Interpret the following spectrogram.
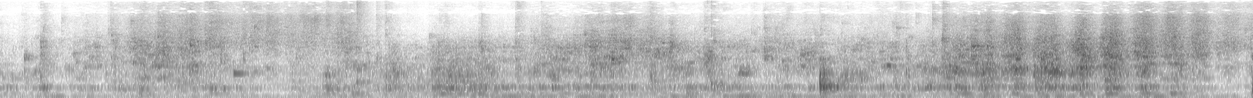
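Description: Water sloshing and splashing in a basin as a mesh bag of Seachem Matrix porous filter media is swished and rinsed by hand in clean aquarium water. The swishing turns quicker and rhythmic in the last couple of seconds.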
